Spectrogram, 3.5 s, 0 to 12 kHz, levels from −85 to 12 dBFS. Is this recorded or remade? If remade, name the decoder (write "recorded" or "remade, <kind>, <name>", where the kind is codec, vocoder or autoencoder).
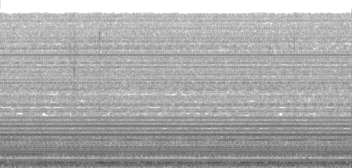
recorded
